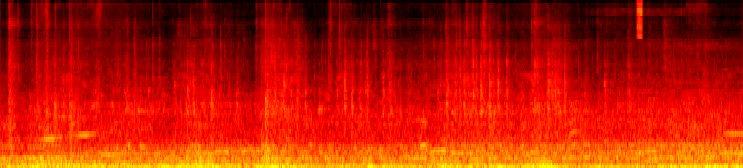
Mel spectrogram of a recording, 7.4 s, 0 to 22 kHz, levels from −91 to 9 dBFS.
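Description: At 0.93 s, 4.23 s and 6.37 s, brief glitches of roughly 45 to 65 ms each, heard as a chirp, squawk, click or short hole, point to damaged data in the compressed stream: corrupted bytes make the decoder misread frames, lose sync and hunt for the next valid frame header.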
